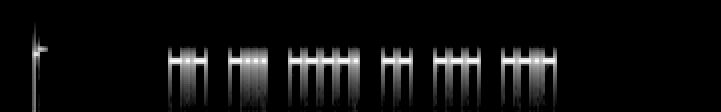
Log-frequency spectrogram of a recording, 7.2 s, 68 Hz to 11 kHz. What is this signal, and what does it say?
Morse code, heard as a keyed tone, about 30 wpm, spaced as for 22 wpm, 700 Hz. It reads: KB9MOQ
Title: USA Call Signs - 6 Characters - 2x Character Spacing - 30wpm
